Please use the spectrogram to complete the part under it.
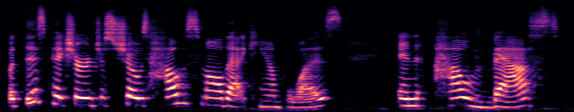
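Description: A woman guide walks an audience through a slide presentation. Her delivery is conversational and unhurried, with the odd slip she stops to fix. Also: fairly high pitch. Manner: warm, conversational, with small slips and self-corrections. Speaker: polar expedition guide giving a presentation.

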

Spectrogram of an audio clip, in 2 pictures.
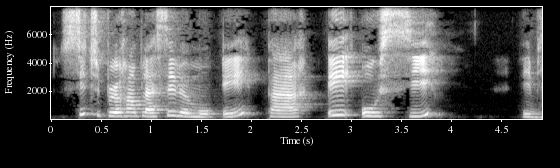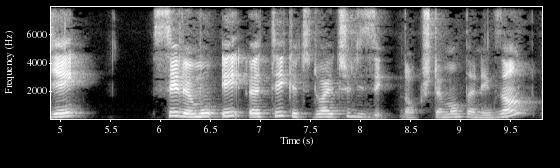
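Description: A woman teacher giving a spelling lesson to young children, spelling words out letter by letter and talking directly to the child. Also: on the high side.

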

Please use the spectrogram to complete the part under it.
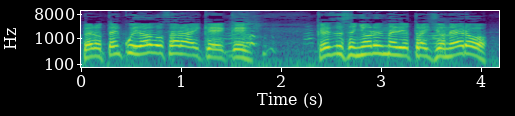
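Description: A man calling out loudly during an outdoor night-time vlog. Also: extremely high pitch, moderate pace. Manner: loud, shouting remarks.

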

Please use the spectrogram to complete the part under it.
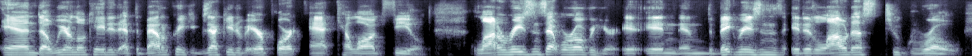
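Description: A man's voice: mid-range voice, normal speed, fairly bright tone. A man representing a college, giving a conversational virtual presentation to counselors, with many fillers and restarts and the odd dry sarcastic aside. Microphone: video call.

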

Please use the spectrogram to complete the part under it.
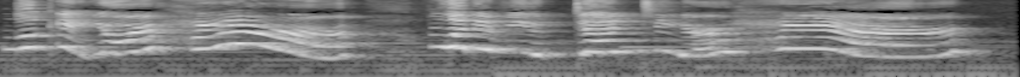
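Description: A woman voicing a hysterical middle-aged mother, scornful and scolding in a shrill screech. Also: lively intonation, extremely slow, bright, forceful tone, roomy sound, soft background music, heavily acted. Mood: horrified shrieking. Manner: scolding, exclamatory.

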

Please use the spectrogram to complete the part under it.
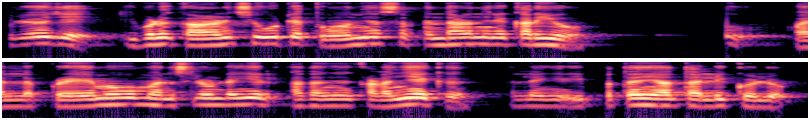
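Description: A man's voice: on the high side, fairly even intonation, quick pace, a little mellow, natural voice. A man playing a stern, angry father who scolds his grown daughter, in a retold family serial. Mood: angry scolding.

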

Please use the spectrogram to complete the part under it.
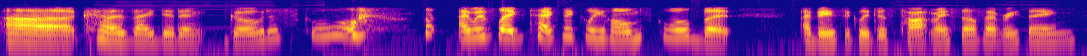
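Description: A woman in her twenties calling in to a show, speaking in a nervous, giggly, soft-spoken way over dull, lo-fi call audio. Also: medium pitch, normal speed, no echo, faint music behind. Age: 20s. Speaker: caller. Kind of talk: phone-in conversation.

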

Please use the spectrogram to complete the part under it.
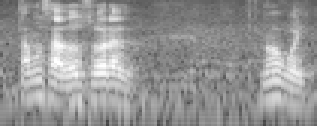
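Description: Mexican man telling animated stories. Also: mid-range voice, fairly quick, a little hiss or hum. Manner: animated anecdote-telling, frequent slang, acts out dialogue. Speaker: sports broadcaster, interview guest. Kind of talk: casual storytelling interview.

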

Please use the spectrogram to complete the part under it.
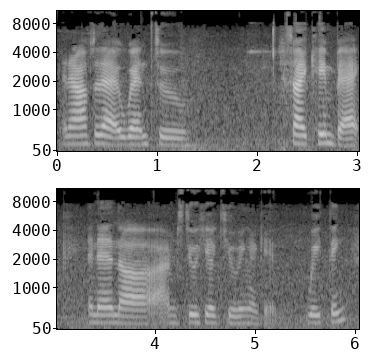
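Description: A woman's voice: lowish voice, steady tone, moderate pace. Young woman from Singapore vlogging through a face mask. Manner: chatty and upbeat, talking to camera while walking and queuing. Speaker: travel vlogger. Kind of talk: casual travel vlog chat. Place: outdoors on city streets. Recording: noisy outdoor street recording. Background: street ambience and passing vehicles.

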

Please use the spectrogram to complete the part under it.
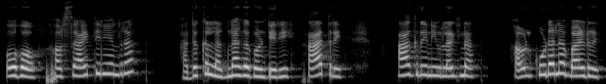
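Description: A voice actor playing a betrayed young village woman with a North Karnataka Kannada accent in a cartoon, sobbing and pleading. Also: a little fast. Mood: sobbing accusation. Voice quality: very high, sobbing pleas. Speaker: lover. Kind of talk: cartoon voice acting.

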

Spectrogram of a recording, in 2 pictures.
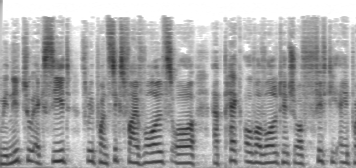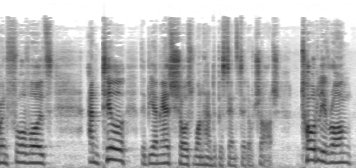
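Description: Working from a spreadsheet, a high-voiced video host in his fifties who reviews off-grid tech explains a technical comparison. He moves through it step by step, offering his own views along the way.

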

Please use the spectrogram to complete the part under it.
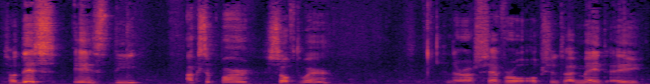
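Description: A middle-aged man explains things eagerly, his voice sitting in an ordinary middle register. He is recorded aboard a moving motorboat. Loud engine and wind noise run under everything he says. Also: mid-range voice, animated, measured pace, creaky. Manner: enthusiastic, explanatory, speaks over engine noise. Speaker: boat dealer giving a product review. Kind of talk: casual product walkthrough. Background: boat engine and water noise.

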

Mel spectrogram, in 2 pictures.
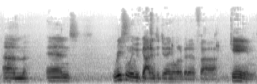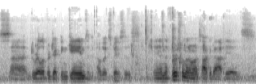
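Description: A man's voice: lowish voice, a little hiss or hum. A man presenting his art projects at a conference panel, casual and loose, with many "um" and "uh" fillers and restarts. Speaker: panelist, new media artist. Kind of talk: conference talk presenting slides. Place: conference room.

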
